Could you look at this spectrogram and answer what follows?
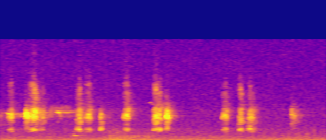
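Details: Nestling house wrens in a nest box clamouring when a parent feeds them: bursts of shrill, raspy chirps in short clusters separated by brief pauses, then fading.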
